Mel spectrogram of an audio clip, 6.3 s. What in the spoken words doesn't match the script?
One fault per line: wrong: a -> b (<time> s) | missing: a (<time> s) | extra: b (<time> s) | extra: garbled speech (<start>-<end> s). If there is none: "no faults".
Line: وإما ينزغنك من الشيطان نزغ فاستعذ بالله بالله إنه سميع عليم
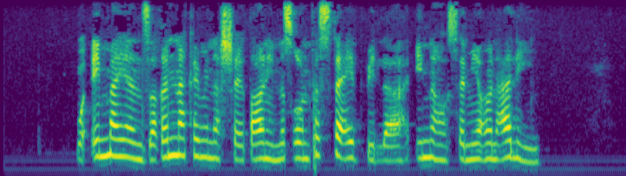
missing: بالله (4.1 s)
